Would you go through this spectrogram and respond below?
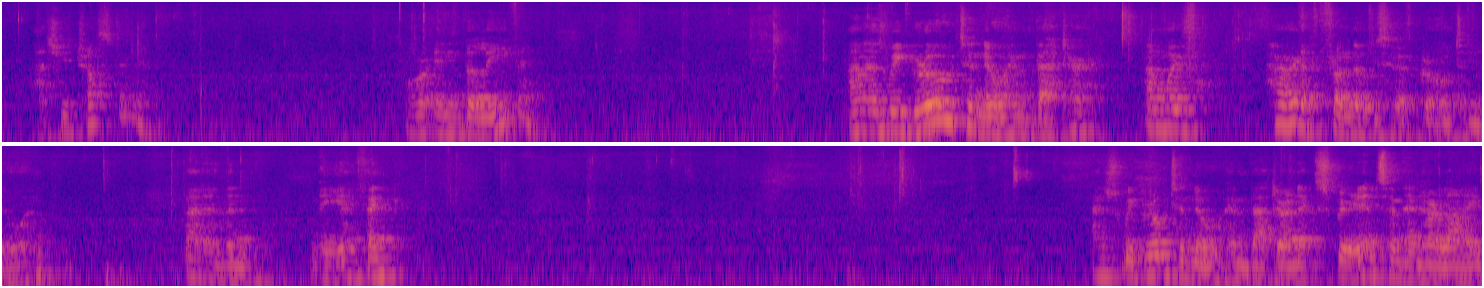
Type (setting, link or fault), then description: setting, live audience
